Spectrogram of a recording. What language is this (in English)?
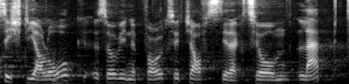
Swiss German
